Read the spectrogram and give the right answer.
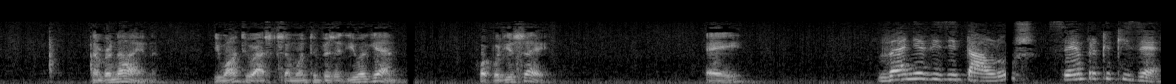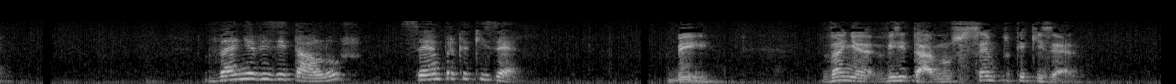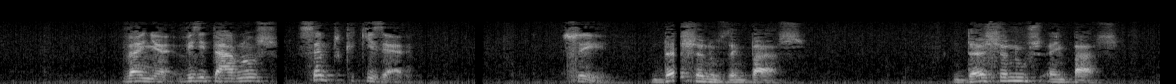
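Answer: B: Venha visitar-nos sempre que quiser.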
